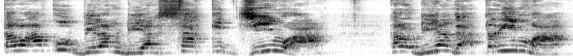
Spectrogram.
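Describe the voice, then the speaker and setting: High-voiced woman giving an emphatic reading. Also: expressive, a little slow, a bit bright. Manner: emphatic, repeats rhetorical questions like "ya kan?"; scolding, persuasive. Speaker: spiritual healer giving love readings. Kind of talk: direct address to viewers, relationship reading.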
